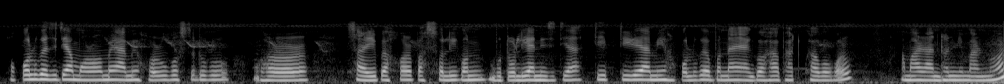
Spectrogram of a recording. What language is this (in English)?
Assamese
